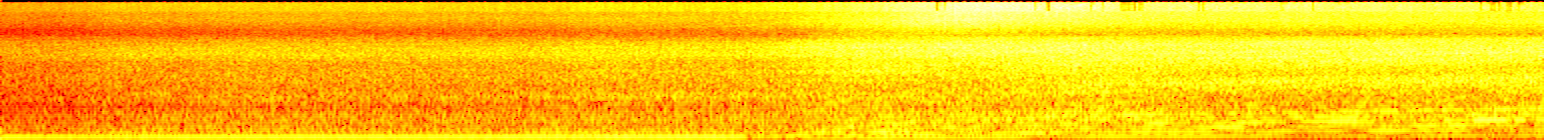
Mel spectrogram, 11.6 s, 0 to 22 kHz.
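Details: Car engine on a dyno pulls hard under load, rising steadily in pitch, then stumbles and cuts out near the top: a misfire at 5500 rpm.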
